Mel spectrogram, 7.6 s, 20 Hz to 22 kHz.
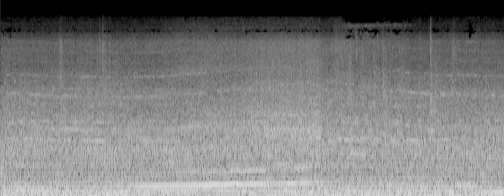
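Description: Nissan GT-R R35's twin-turbo 3.8-litre V6 pulling hard at speed, heard from inside the cabin with heavy road noise. The engine note rises for about three seconds, then drops suddenly a little past the middle and carries on at a lower pitch.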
